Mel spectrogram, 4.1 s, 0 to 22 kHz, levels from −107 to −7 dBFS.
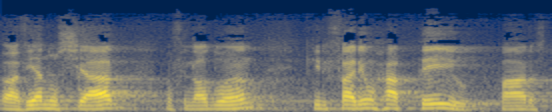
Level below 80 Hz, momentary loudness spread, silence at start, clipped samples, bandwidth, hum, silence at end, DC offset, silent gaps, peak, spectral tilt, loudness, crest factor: -58 dBFS; 18 LU; 0 s; under 0.1%; 10 kHz; none; 0 s; under 0.1%; none; -2 dBFS; -7 dB/octave; -19 LUFS; 18 dB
